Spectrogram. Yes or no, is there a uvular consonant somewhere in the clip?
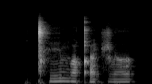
yes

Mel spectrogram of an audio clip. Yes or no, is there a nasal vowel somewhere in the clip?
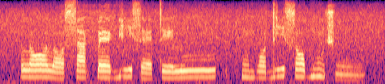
yes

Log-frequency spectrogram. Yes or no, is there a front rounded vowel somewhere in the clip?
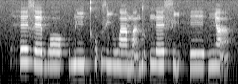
no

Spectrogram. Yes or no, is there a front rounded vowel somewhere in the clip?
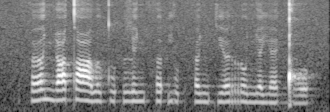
yes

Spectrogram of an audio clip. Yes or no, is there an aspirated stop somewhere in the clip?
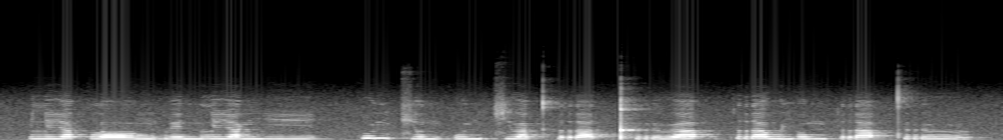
yes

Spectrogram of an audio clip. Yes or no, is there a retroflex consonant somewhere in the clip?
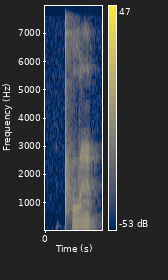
no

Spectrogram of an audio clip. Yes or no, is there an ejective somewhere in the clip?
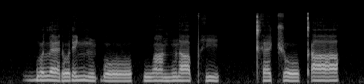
yes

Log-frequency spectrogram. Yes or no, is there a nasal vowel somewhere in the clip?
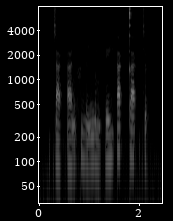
no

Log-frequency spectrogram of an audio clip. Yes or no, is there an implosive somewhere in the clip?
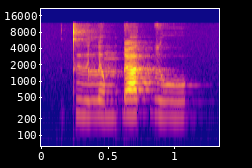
yes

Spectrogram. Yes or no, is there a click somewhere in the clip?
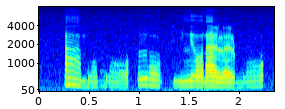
no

